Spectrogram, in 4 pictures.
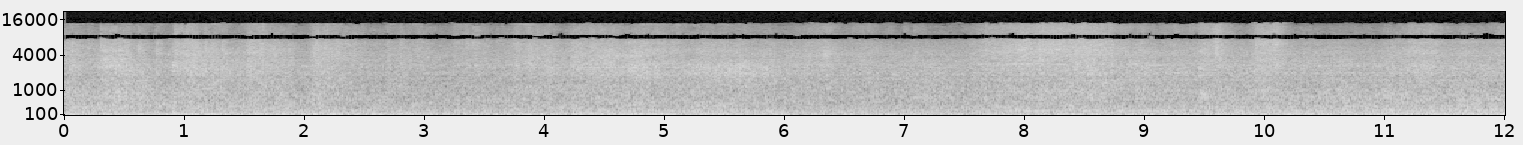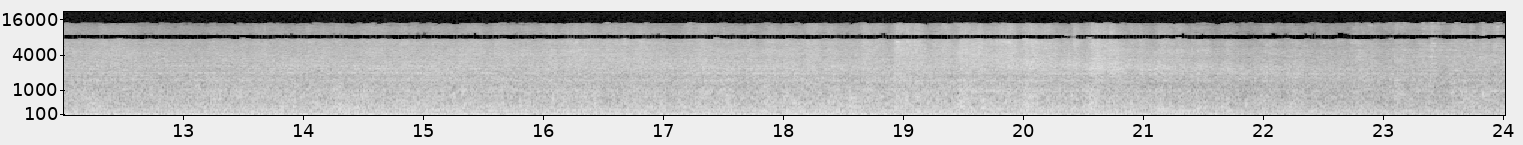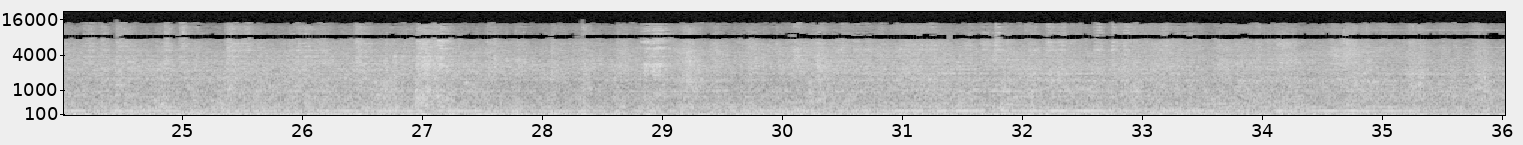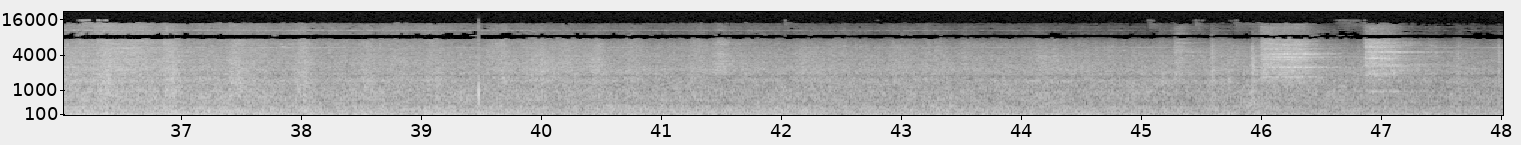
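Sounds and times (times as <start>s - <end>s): freight train wheels rumbling: 0.0s - 48.0s.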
